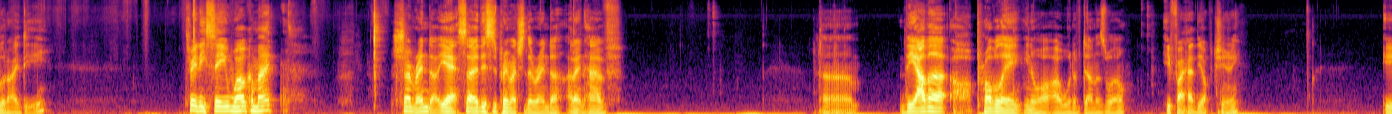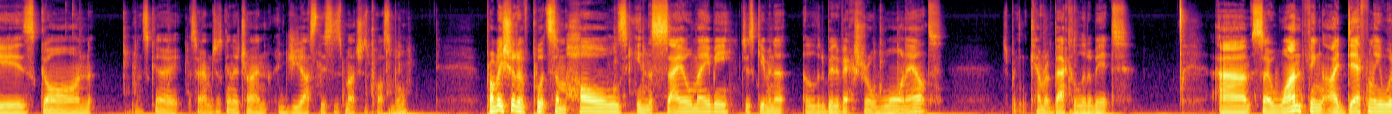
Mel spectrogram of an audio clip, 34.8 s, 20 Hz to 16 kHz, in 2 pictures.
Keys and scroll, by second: 7.3 KP_0, 10.3 r, 12.9 r, 14.9 r, 19.2 f, 19.7 g, 22.3 r, 25.2 g, 28.5 g, 31.1 KP_0.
